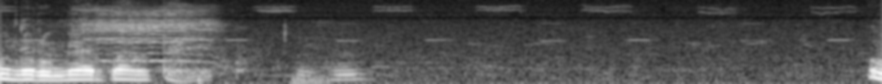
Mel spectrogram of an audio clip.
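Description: An elderly man's wavering, drawn-out vocal sound, about a second long at the start.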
